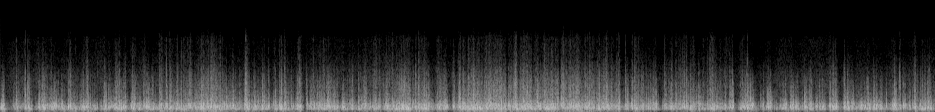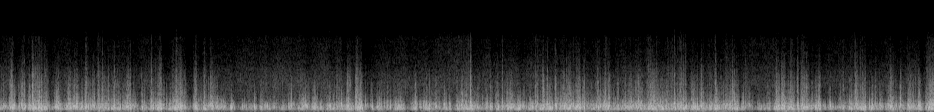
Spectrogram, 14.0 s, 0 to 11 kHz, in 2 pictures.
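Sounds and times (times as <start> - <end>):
wind and snow rushing: 0.0 - 14.0.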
